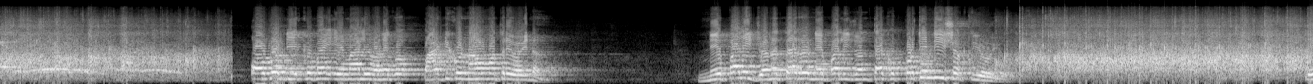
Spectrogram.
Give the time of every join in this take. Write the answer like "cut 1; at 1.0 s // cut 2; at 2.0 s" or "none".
cut 1; at 2.1 s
